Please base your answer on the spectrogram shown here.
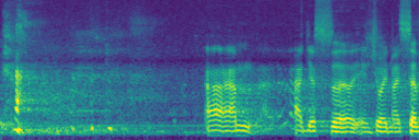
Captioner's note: audience laughing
